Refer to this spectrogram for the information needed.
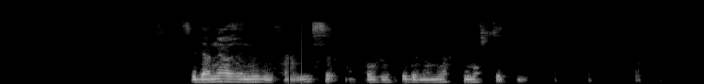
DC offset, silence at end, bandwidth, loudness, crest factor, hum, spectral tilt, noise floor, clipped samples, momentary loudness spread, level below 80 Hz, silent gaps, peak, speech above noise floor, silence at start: under 0.1%; 0.65 s; 7.8 kHz; -30 LUFS; 22 dB; none; -6 dB/octave; under -90 dBFS; under 0.1%; 13 LU; -74 dBFS; 3.59-3.63 s, 4.57-4.63 s, 5.12-5.16 s, 5.31-5.54 s, 5.60-5.88 s, 5.96-6.34 s; -12 dBFS; over 60 dB; 1.85 s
